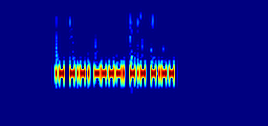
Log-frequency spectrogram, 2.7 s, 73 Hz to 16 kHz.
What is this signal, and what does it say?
Morse code, heard as a keyed tone, about 69 wpm, 700 Hz. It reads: AC9KY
